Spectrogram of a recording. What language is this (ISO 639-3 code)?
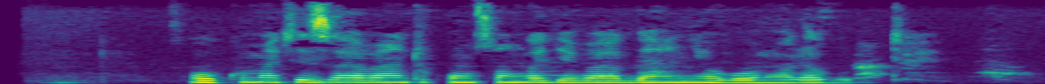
lug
